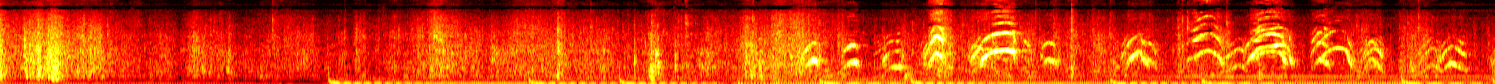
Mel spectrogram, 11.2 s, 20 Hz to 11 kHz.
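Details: Newborn German Shepherd puppies from the Anarchy and Core litter, born February 18, 2009, at Vom Barron's Pride kennel; after a noisy start, high arched squeaks and whimpers rise and fall in quick bursts over steady background hum.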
